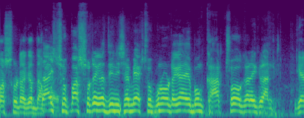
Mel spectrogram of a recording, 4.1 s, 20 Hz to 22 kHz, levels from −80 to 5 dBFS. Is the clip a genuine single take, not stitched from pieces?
yes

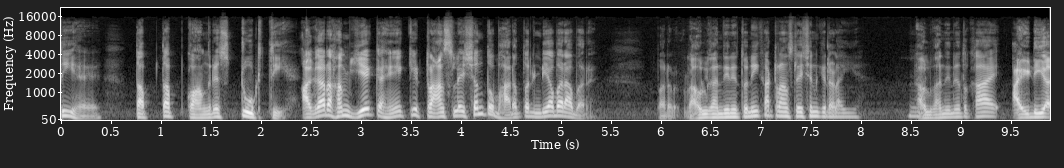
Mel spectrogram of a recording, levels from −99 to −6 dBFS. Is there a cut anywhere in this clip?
yes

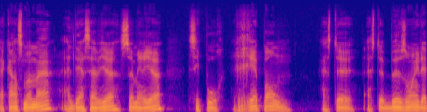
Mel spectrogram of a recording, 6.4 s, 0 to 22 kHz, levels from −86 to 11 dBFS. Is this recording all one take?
yes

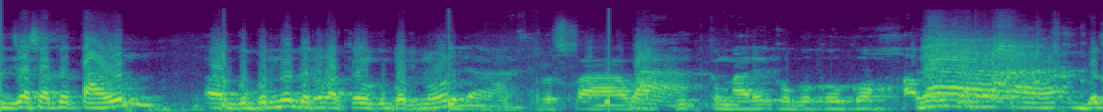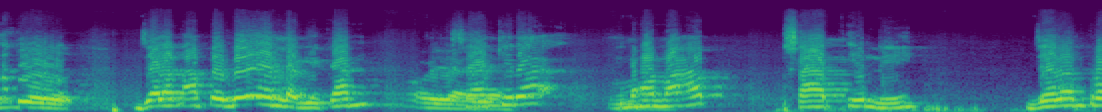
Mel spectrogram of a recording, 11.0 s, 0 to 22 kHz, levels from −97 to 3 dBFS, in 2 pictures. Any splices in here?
yes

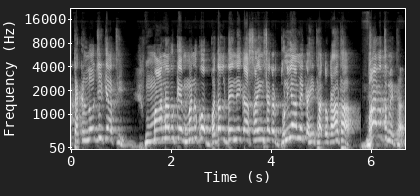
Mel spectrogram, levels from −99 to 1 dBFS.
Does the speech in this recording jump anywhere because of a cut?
yes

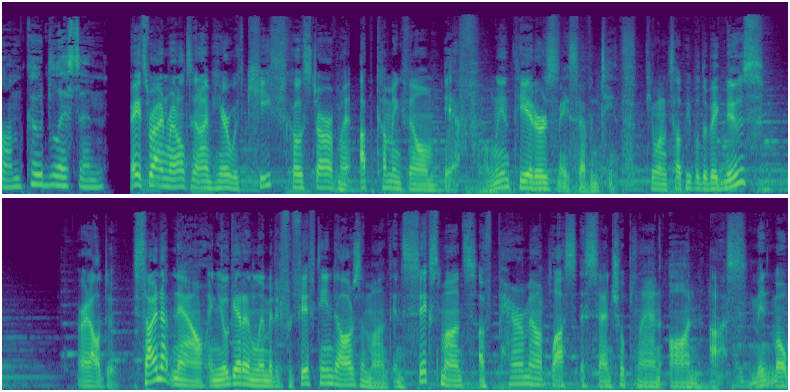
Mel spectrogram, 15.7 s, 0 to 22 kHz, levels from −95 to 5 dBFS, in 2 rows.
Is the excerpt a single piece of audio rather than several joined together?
no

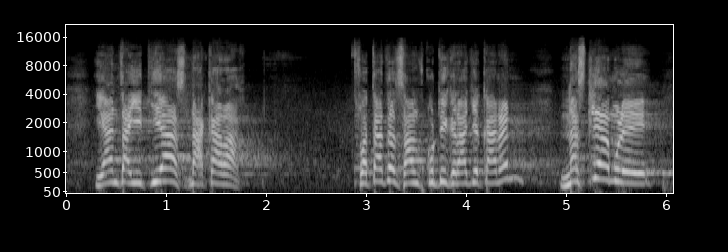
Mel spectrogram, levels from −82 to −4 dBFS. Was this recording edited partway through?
yes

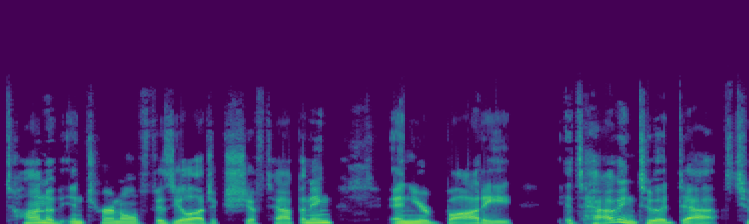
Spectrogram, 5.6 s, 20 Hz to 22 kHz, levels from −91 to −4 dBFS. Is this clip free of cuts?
no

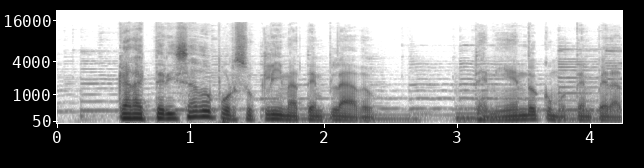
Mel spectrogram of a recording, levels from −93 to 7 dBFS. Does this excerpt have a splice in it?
no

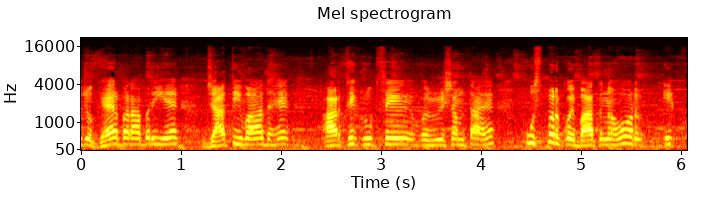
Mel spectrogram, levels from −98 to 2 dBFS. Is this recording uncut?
yes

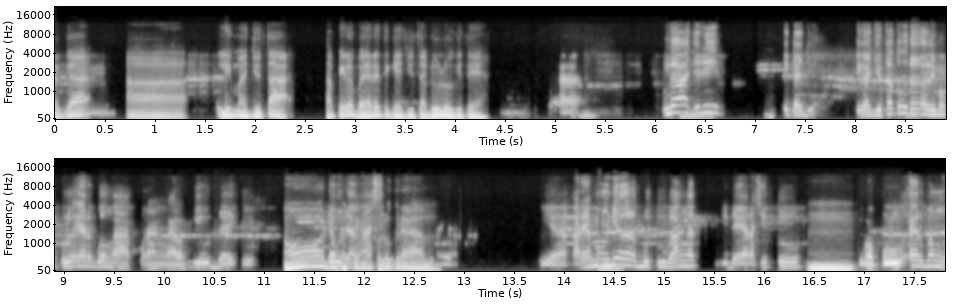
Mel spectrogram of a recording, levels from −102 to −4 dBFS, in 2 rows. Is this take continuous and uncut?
no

